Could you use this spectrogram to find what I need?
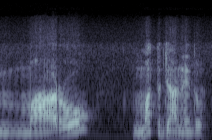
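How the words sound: There is a pause after 'maaro'.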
